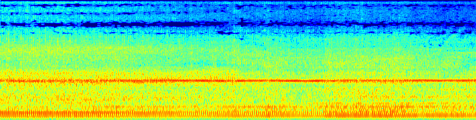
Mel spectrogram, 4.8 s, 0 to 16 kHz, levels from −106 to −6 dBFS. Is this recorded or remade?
recorded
